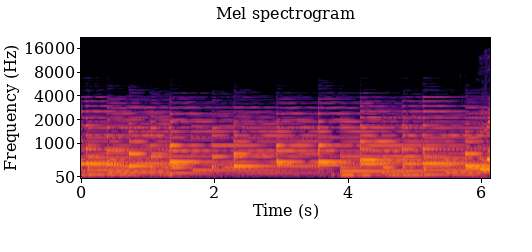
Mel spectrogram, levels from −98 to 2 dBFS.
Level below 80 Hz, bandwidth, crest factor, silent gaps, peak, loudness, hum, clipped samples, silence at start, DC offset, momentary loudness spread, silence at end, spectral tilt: -62 dBFS; 4.8 kHz; 16 dB; none; -10 dBFS; -28 LUFS; none; under 0.1%; 0 s; under 0.1%; 6 LU; 0 s; -9.5 dB/octave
